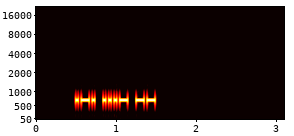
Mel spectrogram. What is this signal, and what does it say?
Morse code, heard as a keyed tone, about 36 wpm, 700 Hz. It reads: RVM
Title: USA Call Sign Postfixes - 3 Letters 35wpm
